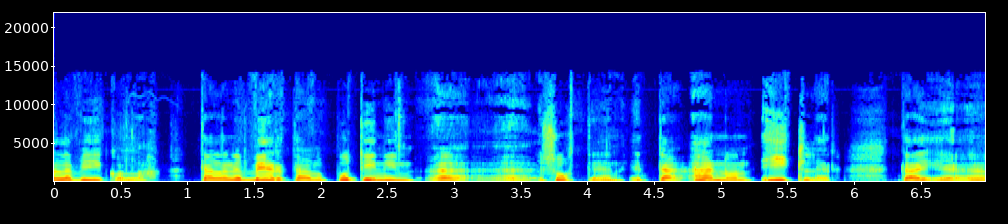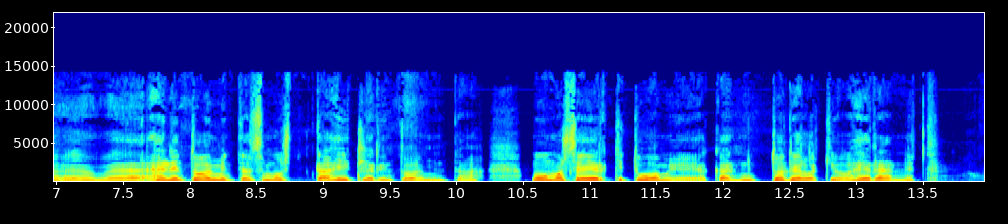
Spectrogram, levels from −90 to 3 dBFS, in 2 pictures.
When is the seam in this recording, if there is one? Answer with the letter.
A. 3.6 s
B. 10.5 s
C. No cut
C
